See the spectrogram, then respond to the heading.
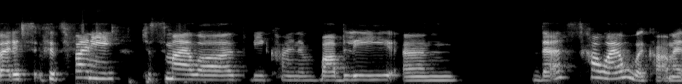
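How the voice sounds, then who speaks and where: Bright, sharp tone from a woman pitched fairly high. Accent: Russian. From Russia, Kaliningrad. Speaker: actress and model. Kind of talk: interview.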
